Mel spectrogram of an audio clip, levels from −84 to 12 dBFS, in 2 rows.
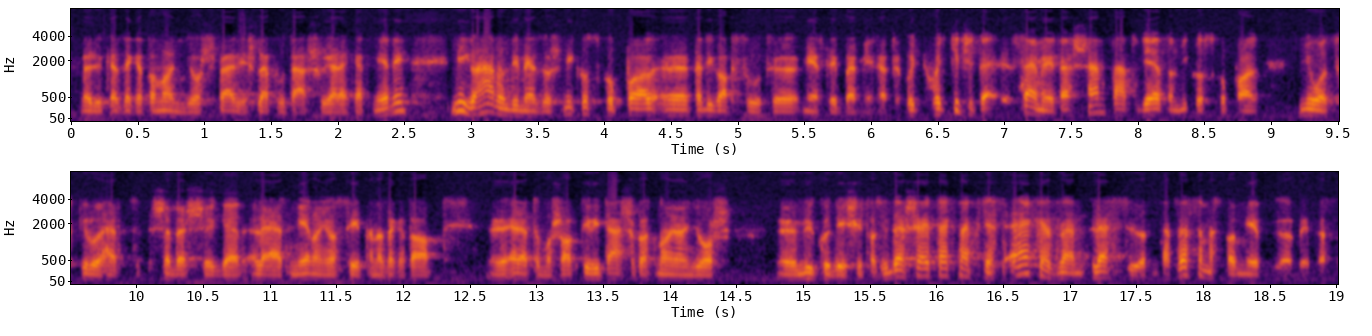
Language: Hungarian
